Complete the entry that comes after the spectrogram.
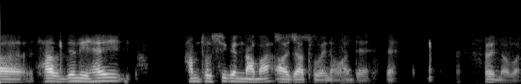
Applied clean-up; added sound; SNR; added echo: neural mask model Resemble Enhance denoiser.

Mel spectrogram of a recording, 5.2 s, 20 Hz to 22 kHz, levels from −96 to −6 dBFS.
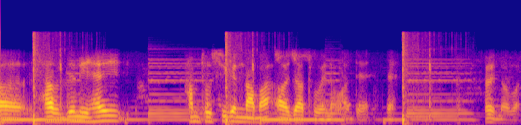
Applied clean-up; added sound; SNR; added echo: none; Crushing + Electric guitar; 8 dB; none.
